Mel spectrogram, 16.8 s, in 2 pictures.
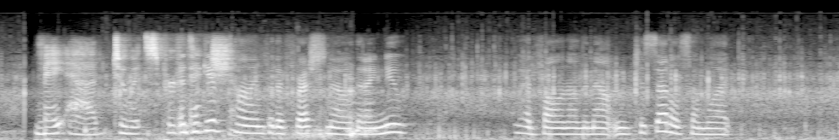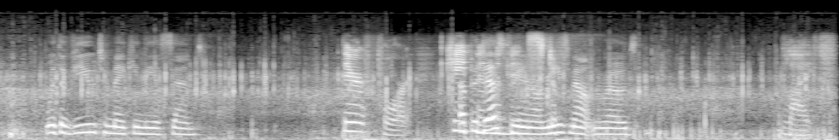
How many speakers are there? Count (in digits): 2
